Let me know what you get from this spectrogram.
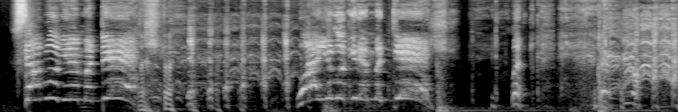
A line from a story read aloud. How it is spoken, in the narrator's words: scream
